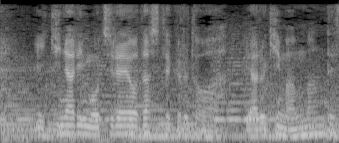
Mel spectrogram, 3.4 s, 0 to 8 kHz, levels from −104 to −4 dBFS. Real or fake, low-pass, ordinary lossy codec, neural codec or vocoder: real; 7.2 kHz; MP3, 48 kbps; none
